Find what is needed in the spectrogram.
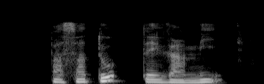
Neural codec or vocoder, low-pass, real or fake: none; 7.2 kHz; real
